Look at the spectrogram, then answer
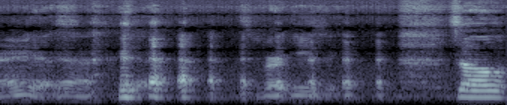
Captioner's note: laughs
